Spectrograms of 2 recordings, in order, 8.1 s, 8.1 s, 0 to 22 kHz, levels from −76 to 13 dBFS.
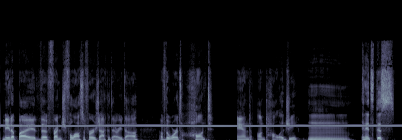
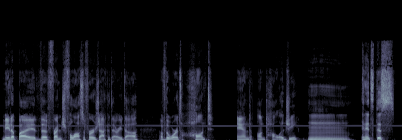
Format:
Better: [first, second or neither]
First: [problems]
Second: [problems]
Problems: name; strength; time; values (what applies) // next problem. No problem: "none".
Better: second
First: high-pitched whine; loud; throughout; 2.5 kHz, 7 dB below the speech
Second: high-pitched whine; faint; throughout; 2.5 kHz, 30 dB below the speech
